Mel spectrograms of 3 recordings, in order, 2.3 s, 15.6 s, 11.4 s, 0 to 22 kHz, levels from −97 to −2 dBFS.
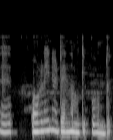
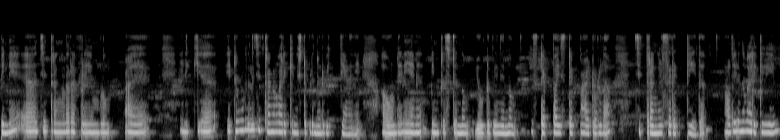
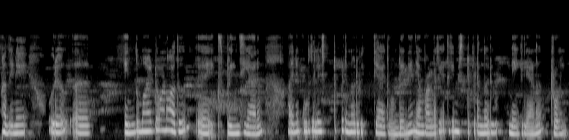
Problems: background sounds at intervals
